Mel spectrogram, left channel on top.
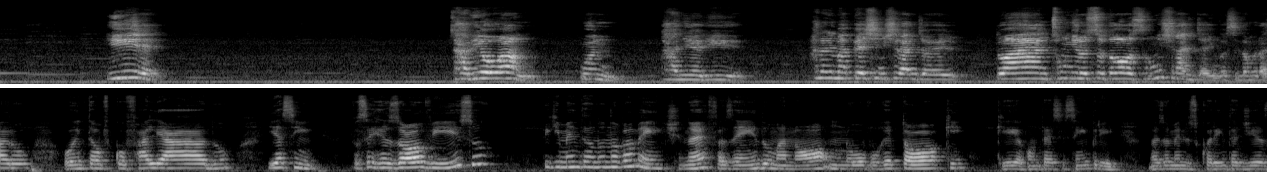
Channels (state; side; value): different; both; correlation 0.00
